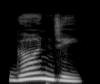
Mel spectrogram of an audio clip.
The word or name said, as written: ಗಂಜಿ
